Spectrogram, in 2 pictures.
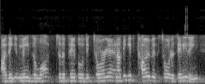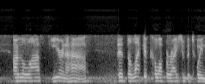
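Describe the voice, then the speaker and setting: Fairly high-pitched, a man with an Australian accent talks at a fairly quick pace. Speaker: football pundit. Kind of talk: radio panel discussion.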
